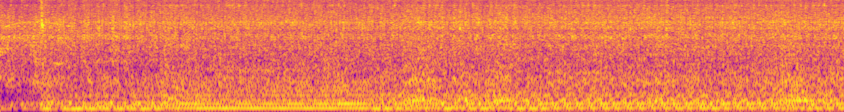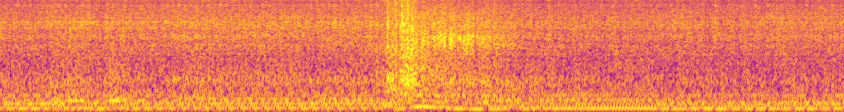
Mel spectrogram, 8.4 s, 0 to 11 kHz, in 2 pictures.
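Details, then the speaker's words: Honda CBR600RR with a loud engine note, stumbling uneven beat and a brief blip; rough idle jumping around 1,200–1,500 rpm, feels like a misfire despite plugs changed about 1,500 miles ago; owner suspects exposed, snapped wiring harness wires. "has a very rough idle feels like no power in between like 1 2 500 rpms idle is all over the place jumps around"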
